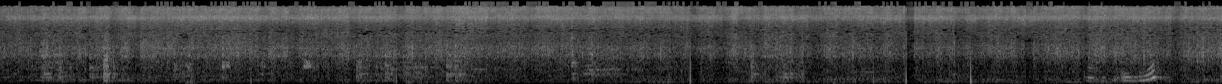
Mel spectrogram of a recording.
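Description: Meat fries in a pan with a constant, dense sizzle and hiss, while occasional stirring scrapes and light utensil taps come through close by over twelve seconds.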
